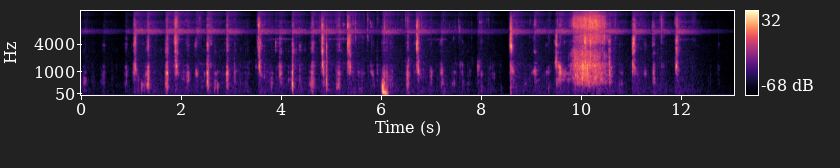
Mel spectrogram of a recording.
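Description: Close-up mouth sounds of eating fried catfish: wet chewing, smacking and crunchy bites in quick irregular clicks. A low thump about six seconds in and a short loud breathy rush about ten seconds in.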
